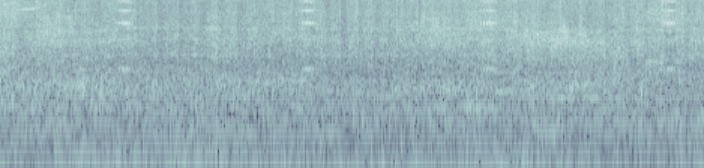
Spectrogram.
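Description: An electronic scanner beeps at an even, steady pace.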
